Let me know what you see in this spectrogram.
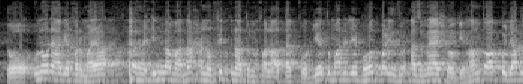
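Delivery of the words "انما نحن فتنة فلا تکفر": Quran recitation. Acted. Angels' words quoted from Quran.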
